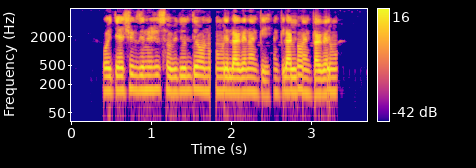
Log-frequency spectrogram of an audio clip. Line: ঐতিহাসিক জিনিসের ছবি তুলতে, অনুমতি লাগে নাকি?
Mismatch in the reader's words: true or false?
true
